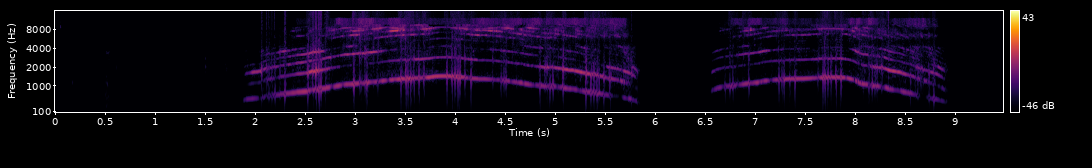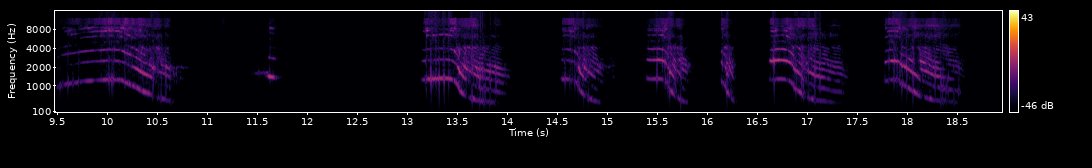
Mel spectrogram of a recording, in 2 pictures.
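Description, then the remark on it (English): An elk call blown alone: a siren of long, rising-and-falling whistled wails shortened with each repetition until they become quick, clipped cow calls, loud with brief gaps between. “So to turn that siren into a cow sound, you just start shortening it all up.”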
